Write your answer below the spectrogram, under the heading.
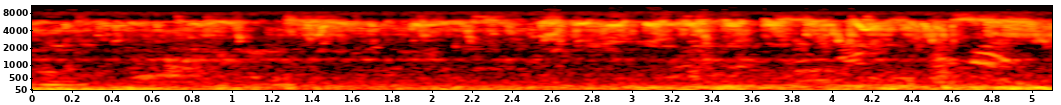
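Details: Swiftlets: a dense, continuous wash of high, twittering chirps with many overlapping callers, over a low background rumble.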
